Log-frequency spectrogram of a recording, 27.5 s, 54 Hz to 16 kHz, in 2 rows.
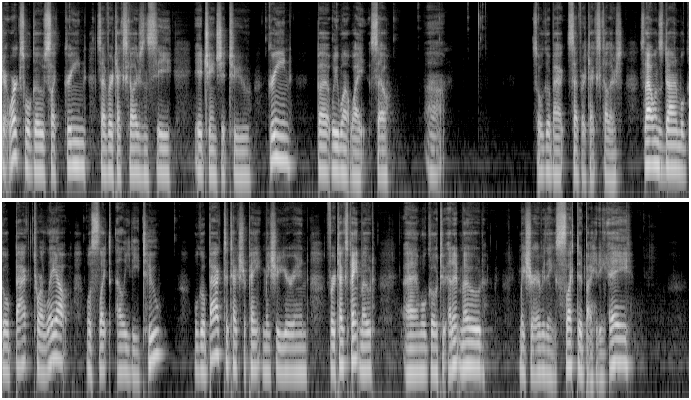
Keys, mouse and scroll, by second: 1.0 click, 1.6 click, 5.0 click, 6.4 click, 7.6 click, 8.5 click, 9.3 click, 10.3 click, 10.9 click, 14.1 click, 15.1 click, 16.3 click, 17.0 click, 18.1 click, 19.6 click, 21.9 Tab, 25.1 a, 25.5 a, 25.9 click, 26.3 a, 27.3 Tab.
